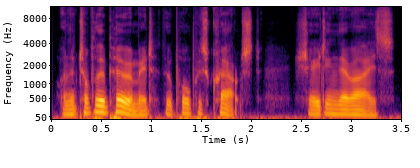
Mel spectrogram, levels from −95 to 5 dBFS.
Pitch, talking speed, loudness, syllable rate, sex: 105 Hz, 205 wpm, -18 LUFS, 5.7 syllables/s, male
